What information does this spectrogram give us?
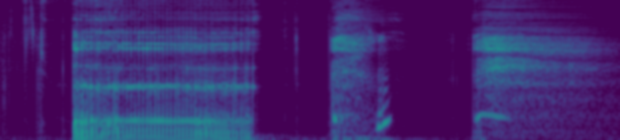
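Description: A person lets out a long, deep, loud burp, followed by two shorter throaty voiced bursts separated by brief silences.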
